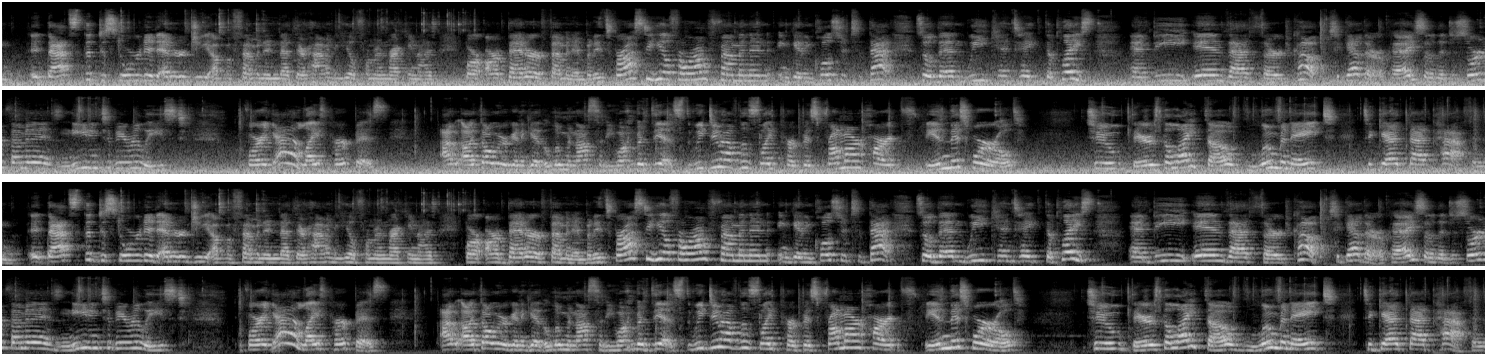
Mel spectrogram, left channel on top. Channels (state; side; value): noise; left; rumble, 3 dB below the sound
